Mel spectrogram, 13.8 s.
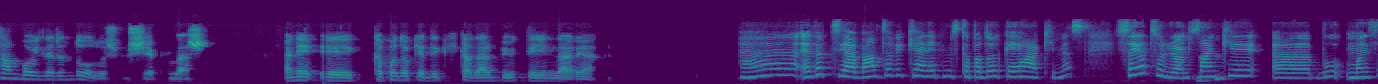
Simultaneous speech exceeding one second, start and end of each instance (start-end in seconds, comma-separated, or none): none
